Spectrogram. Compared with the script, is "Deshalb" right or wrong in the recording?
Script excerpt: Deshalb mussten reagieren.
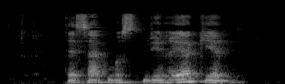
right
